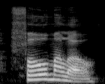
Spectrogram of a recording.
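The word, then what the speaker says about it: Fomalhaut: l h a u t but it is pronounced falo and this name derives from an Arabic word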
